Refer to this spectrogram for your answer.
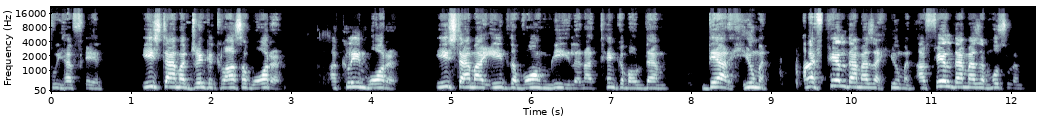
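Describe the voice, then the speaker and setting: A man's voice: high-pitched, pushed and bright. A man from Pakistan with a Pakistani accent, giving an earnest, repetitive and impassioned speech on a panel. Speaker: panel speaker, political adviser.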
